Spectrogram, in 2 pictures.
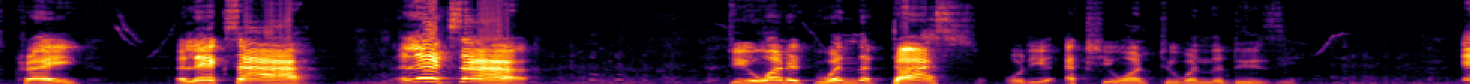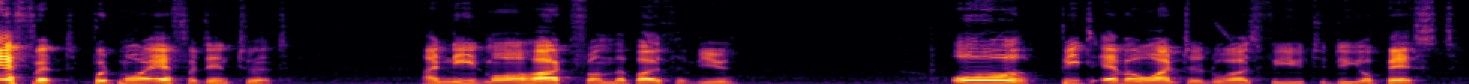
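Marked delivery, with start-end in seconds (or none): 0.1-14.6 big, booming, echoing coach-style shouting. Recalling mountain training runs, retelling the shouted instructions: retelling booming training shouts. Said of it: "that booming voice echoing in the hills".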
